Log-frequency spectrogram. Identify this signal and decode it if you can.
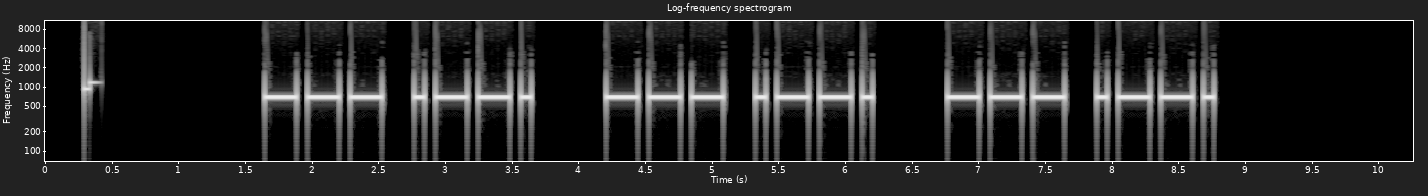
Morse code, heard as a keyed tone, about 15 wpm, 700 Hz. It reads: OP OP OP
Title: Abbreviations Repeated 3x - 15wpm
